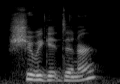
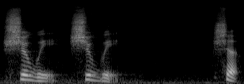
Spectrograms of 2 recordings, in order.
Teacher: One of the things I notice is I'm dropping the D sound.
